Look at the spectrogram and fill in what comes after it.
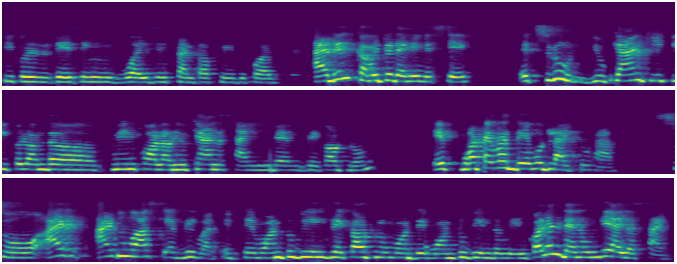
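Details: Adult woman; ordinary speech.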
